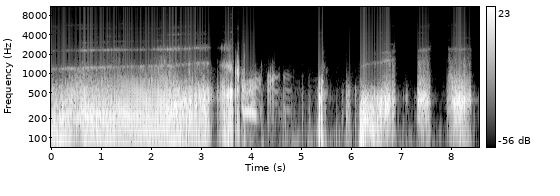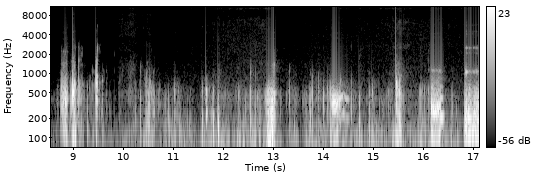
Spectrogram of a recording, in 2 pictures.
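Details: Ordinary stomach growling: a long low rumbling gurgle followed by a series of short bubbling gurgles and squeaks, a normal sound of gut movement.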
